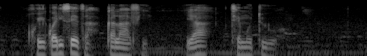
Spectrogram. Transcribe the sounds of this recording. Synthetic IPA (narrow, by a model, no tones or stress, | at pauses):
χʰʊɪkʼwadiset͡sʼakʼalafi | jatʰemʊtʼuːɔ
